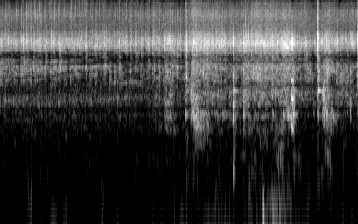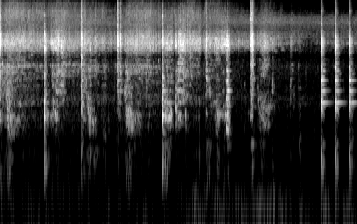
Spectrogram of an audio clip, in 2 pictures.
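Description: Chicken sizzling with spices in a metal pan while a spatula stirs it: a steady sizzle, with repeated clacks and scrapes of the spatula against the pan from about four seconds in. The meat is being fried down to cook off its water. The sizzle drops away near the end.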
